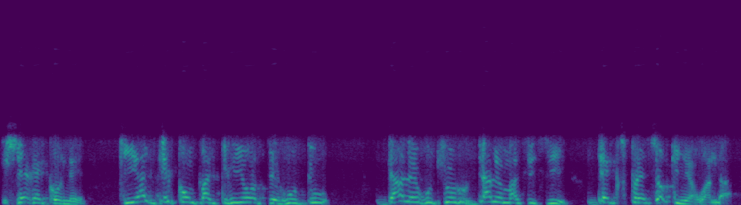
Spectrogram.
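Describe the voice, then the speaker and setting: A high, husky-voiced man speaks in a measured, deliberate way as a parliamentarian in a radio debate. His voice comes through a tinny, dry phone line. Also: lively intonation, no echo. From North Kivu, DR Congo. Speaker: member of parliament, debate guest.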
